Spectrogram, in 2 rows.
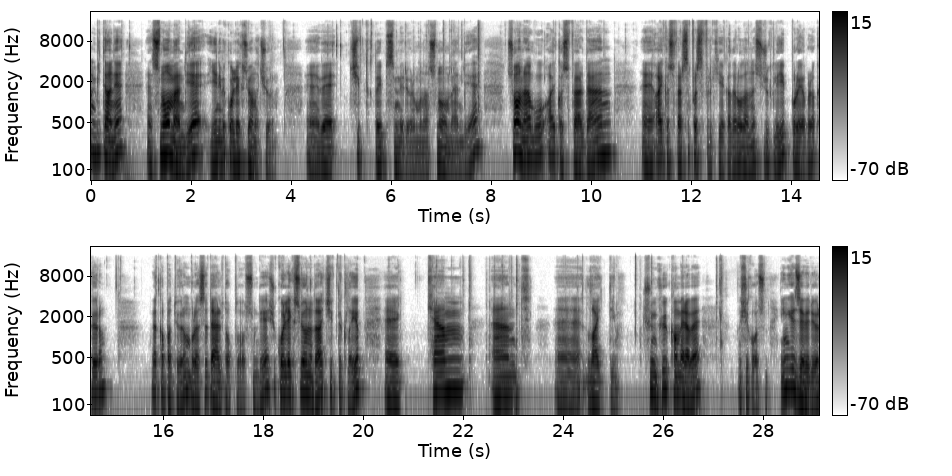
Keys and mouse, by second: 0.8-2.3 right drag, 4.9-8.4 drag, 13.0-14.8 drag, 19.1-28.2 drag.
